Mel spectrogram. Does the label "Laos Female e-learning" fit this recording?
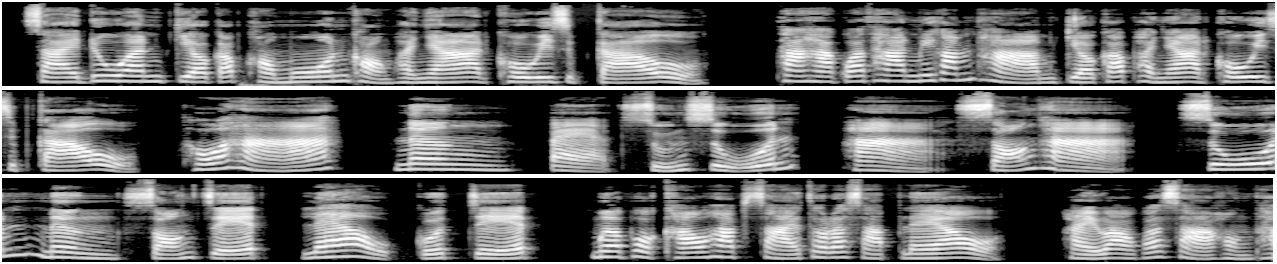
Yes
